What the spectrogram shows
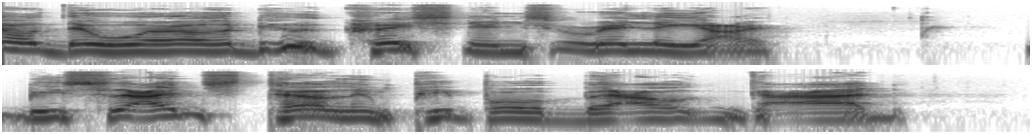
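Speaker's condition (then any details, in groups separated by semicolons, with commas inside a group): Cerebral palsy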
